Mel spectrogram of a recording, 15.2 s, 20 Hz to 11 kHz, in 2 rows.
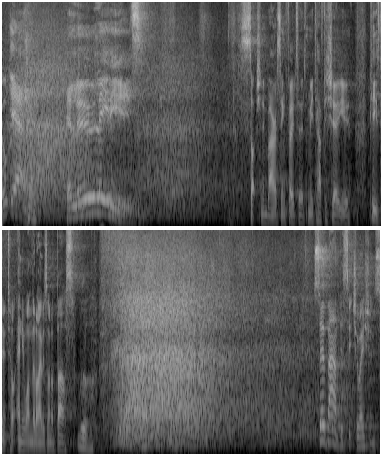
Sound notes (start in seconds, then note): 0.0 audience laughing; 10.0 audience roaring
